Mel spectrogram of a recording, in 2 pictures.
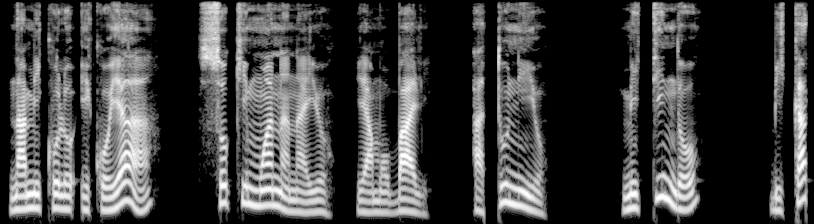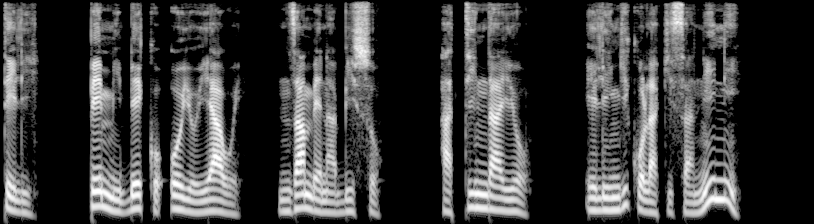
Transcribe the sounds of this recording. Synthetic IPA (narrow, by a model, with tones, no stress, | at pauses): na˨mi˨ko˨lo˨ʔe˨ko˨ja˦˨ | sɔ˦ki˦mwa˦na˨na˨jɔ˦ | ja˨mo˨ba˦li˨ | a˨tu˦ni˦jɔ˦ | mi˨ti˦ndo˨ | bi˨ka˦te˨li˨ | pe˦mi˨be˦ko˨ʔo˦jo˨ja˦we˨ | nza˦mbe˨na˨bi˦so˦ | a˨ti˦nda˦jɔ˦ | e˨li˨ŋɡi˦ko˨la˨ki˨sa˨ni˦ni˨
